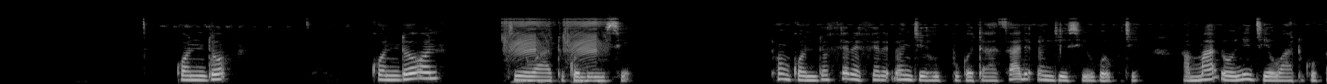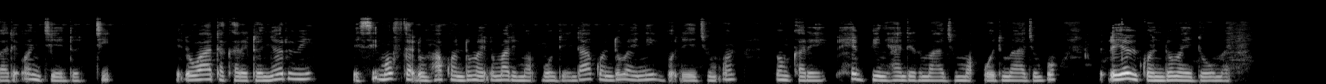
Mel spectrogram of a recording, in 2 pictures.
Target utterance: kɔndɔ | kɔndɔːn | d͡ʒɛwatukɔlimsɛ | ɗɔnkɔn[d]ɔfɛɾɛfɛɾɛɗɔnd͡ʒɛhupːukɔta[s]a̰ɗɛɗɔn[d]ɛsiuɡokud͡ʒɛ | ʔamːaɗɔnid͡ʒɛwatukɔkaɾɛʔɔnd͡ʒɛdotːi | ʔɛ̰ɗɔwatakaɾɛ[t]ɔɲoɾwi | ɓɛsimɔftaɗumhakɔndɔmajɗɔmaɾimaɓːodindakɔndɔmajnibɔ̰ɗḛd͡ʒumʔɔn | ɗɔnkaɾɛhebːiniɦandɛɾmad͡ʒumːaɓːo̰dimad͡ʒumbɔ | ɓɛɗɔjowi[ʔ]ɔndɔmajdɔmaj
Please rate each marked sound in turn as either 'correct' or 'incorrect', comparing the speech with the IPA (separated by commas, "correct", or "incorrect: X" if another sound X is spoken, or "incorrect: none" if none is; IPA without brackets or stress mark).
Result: correct, correct, incorrect: d͡ʒ, correct, incorrect: k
